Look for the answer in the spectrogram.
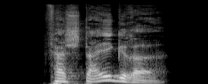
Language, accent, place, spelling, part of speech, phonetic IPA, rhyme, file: German, Germany, Berlin, versteigre, verb, [fɛɐ̯ˈʃtaɪ̯ɡʁə], -aɪ̯ɡʁə, De-versteigre.ogg
- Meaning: inflection of versteigern: 1. first-person singular present 2. first/third-person singular subjunctive I 3. singular imperative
